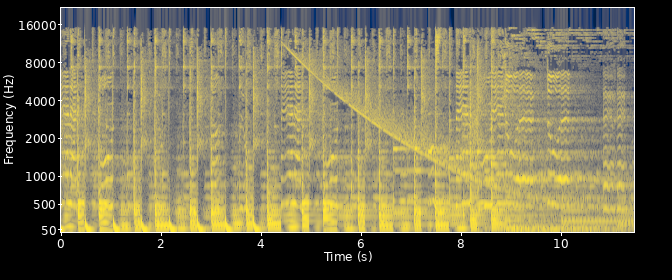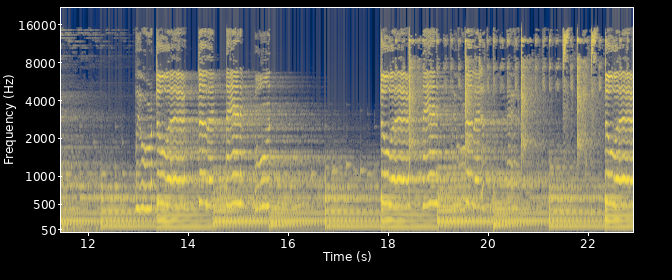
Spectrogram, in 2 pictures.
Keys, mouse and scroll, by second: 19.7 right click, 21.6 ctrl+Up, 22.6 ctrl+Up.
